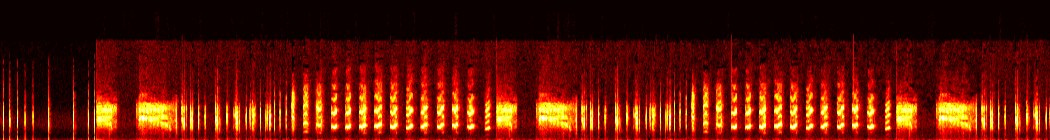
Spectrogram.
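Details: Edible-nest swiftlet lure recording from Indonesia, used outside a nest house to attract birds: repeated rapid series of clipped high chirps broken by longer buzzy twitters, a pattern recurring every few seconds.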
